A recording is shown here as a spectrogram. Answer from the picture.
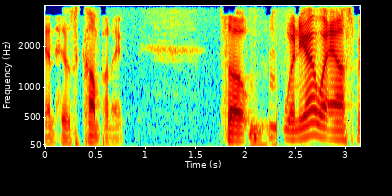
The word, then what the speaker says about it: Yahweh: His name is pronounced Yahweh. It's exceedingly easy to figure out how to pronounce it. In fact, if you can say Torah, you can say Yahweh.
